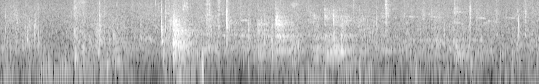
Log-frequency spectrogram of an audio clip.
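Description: Faint, irregular clicks and scuffs of footsteps and handling noise from someone walking with a handheld camera, with a louder scuff about a second in.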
